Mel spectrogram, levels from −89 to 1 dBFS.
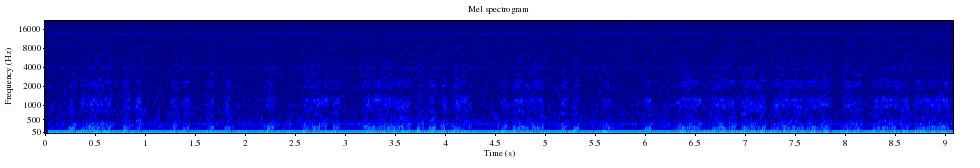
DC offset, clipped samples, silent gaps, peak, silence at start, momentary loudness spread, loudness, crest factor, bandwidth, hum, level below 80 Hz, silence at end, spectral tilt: under 0.1%; under 0.1%; none; -48 dBFS; 0 s; 1 LU; -63 LUFS; 12 dB; 16.5 kHz; none; -64 dBFS; 0 s; -3 dB/octave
